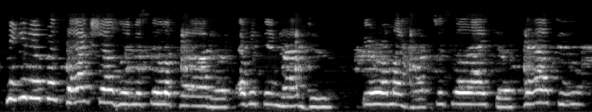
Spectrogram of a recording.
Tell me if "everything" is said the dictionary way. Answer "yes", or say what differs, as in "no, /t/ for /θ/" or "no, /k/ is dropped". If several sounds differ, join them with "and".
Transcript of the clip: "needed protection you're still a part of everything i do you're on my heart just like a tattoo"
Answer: yes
